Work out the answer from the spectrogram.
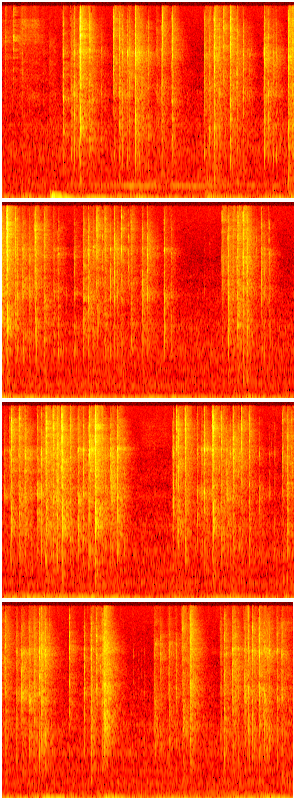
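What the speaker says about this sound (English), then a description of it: "Here, I'll just type it." Fast typing on a computer keyboard, with irregular bursts of sharp key clicks and clacks close up, pausing briefly between flurries, alone without speech.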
